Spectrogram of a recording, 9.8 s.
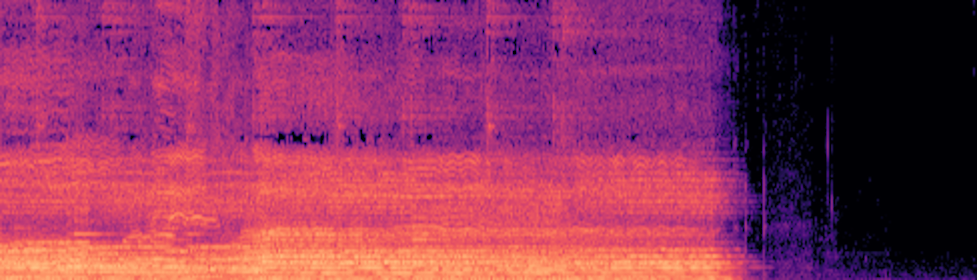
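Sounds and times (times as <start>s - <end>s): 
swing vocals with all voices: 0.0s - 7.5s.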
